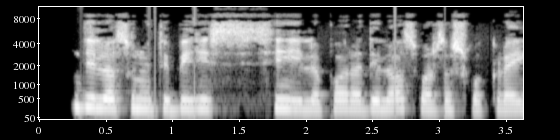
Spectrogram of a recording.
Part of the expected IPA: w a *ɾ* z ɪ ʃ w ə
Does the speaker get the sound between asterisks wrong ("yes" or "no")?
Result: no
